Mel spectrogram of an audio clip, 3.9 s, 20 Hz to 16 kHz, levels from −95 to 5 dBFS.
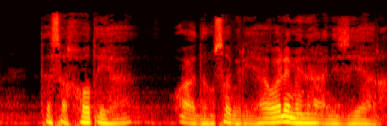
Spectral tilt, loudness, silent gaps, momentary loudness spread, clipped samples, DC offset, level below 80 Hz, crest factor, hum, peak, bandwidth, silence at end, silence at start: -7 dB/octave; -29 LUFS; none; 12 LU; under 0.1%; under 0.1%; -54 dBFS; 16 dB; none; -12 dBFS; 11 kHz; 0 s; 0.4 s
